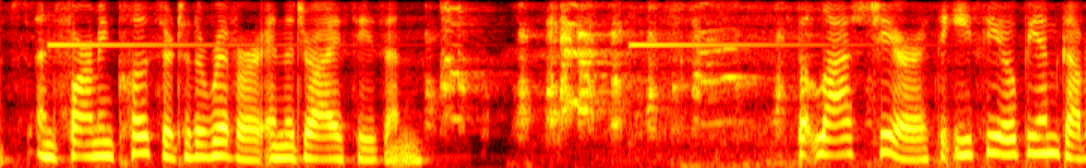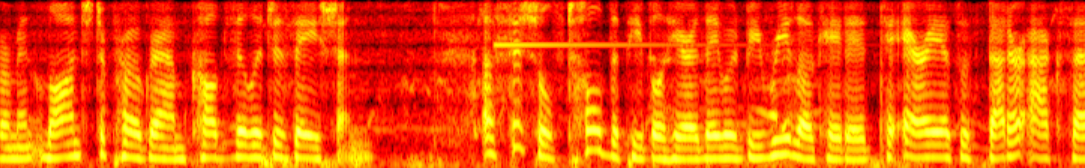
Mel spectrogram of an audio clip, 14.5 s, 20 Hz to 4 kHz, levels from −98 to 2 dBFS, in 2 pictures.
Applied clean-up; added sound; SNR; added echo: none; Glockenspiel; 18 dB; none.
